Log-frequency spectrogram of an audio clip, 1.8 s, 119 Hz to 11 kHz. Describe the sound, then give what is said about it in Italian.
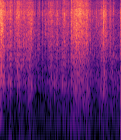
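Crinkling and rustling of an FFP3 face mask being handled and put on after getting out of a car, a steady papery crumple with a few sharper crackles, fairly quiet, with no talking. “adesso è il momento di scendere dalla macchina e mettersi la mascherina”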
